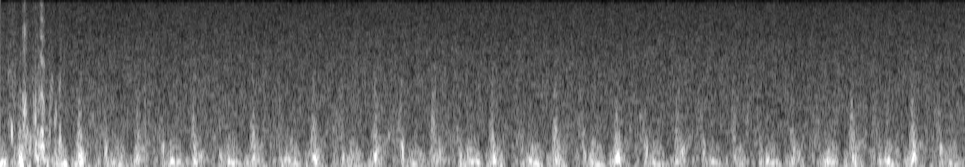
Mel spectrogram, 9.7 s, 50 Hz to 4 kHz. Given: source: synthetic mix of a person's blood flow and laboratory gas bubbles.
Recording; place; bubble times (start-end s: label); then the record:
Doppler ultrasound of blood flow; precordium
0.08-0.16 s: bubbles
0.22-0.62 s: bubbles
From the record:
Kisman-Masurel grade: 212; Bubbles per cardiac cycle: several, 3 to 8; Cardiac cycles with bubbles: 1 to 10%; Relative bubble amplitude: moderate (0.250 to 0.450); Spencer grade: 1 (occasional bubble signal discernible with the cardiac motion signal, with majority of cardiac periods free of bubbles); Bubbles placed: anywhere in the cardiac cycle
